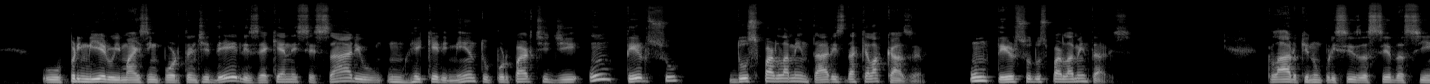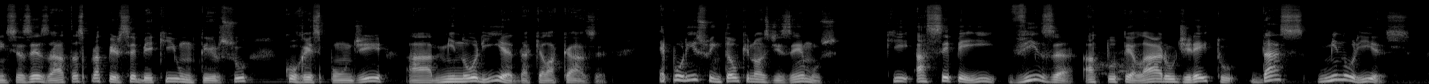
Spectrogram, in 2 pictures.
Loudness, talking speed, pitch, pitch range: -29 LUFS, 125 wpm, 120 Hz, 105-140 Hz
